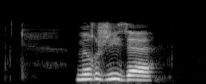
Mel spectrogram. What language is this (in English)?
Bashkir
